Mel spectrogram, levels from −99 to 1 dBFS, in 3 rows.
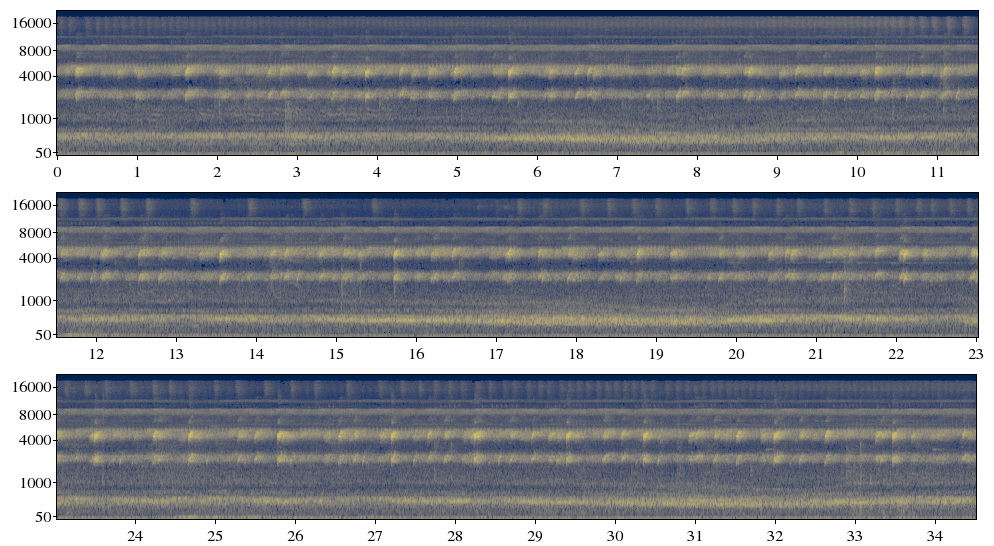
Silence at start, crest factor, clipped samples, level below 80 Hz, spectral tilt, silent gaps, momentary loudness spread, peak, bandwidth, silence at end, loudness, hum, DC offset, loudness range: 0 s; 24 dB; under 0.1%; -52 dBFS; 0 dB/octave; none; 9 LU; 0 dBFS; 19.5 kHz; 0 s; -21 LUFS; none; 0.4%; 4 LU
